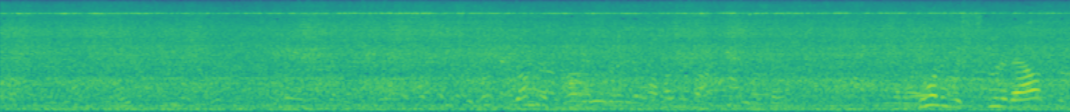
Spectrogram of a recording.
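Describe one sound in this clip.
A crowd of people murmurs and chatters nearby outdoors.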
